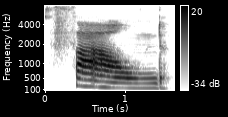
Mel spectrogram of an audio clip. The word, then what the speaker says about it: found: Found. Found. Ow. Imagine there's a W in the middle.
